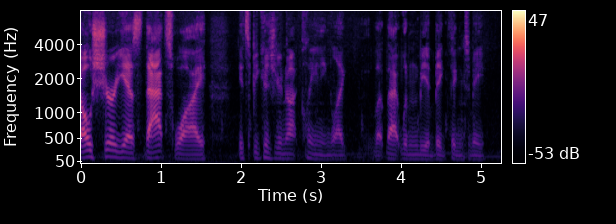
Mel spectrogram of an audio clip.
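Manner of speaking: heavy, snarky, sarcastic tone. Retelling a housemate's reply: imitating a sarcastic reply. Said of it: "sarcastically, she said".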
